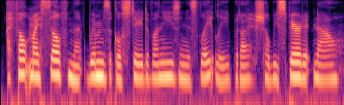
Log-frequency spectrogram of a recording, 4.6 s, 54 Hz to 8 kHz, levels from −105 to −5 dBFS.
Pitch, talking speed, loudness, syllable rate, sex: 195 Hz, 220 wpm, -19 LUFS, 6.2 syllables/s, female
